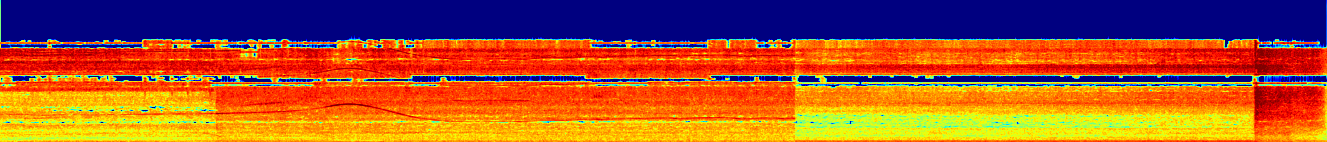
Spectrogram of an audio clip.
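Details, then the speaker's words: Steady high-pitched whine with hissing water spray, pitch rising and falling with load: a high-speed dental handpiece smoothing a Class II cavity preparation, removing unsupported enamel and ledges and bevelling the axiopulpal line angle. "smooth the preparation with rotary instruments high-speed with water or slow speed or hand instruments remove unsupported enamel remove steps Ledges bevel the axiao line"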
